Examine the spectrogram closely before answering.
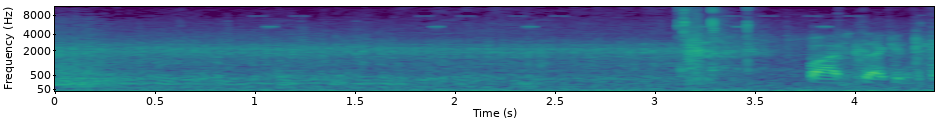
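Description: An explosive charge blasts through a wall with a loud bang.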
